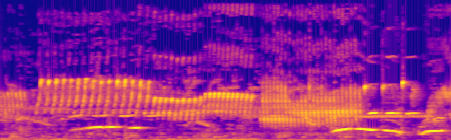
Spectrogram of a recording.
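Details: Canary song used as a tutor recording for training other birds: fast buzzy high trills held for several seconds, mixed with lower whistled glides rising and falling, and a brief tinny click near the end.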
